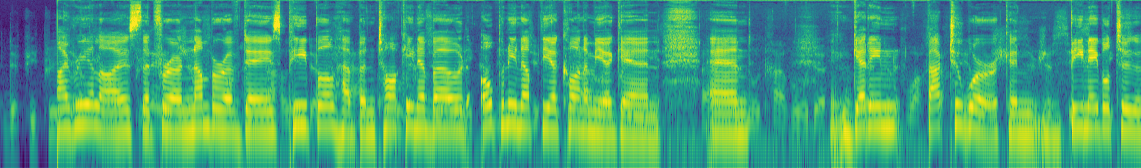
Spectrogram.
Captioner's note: speaking french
